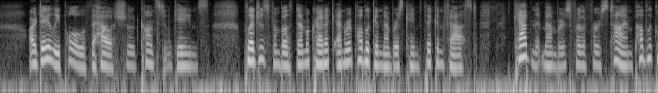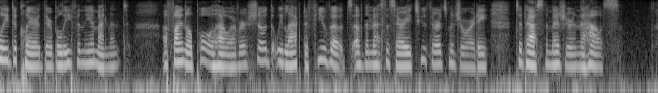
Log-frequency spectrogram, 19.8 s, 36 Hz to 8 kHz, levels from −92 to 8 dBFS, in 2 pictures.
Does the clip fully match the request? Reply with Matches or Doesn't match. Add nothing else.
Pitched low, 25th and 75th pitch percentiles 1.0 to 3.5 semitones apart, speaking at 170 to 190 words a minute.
Doesn't match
